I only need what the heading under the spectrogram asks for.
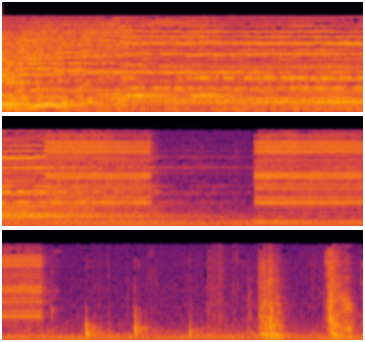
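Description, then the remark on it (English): A long electric buzzing drones, pauses, and buzzes again, then a door is pushed shut with a few sharp thumps and knocks. No one speaks. “Wait a minute, Nikki. Don't close the door. Let me in.”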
